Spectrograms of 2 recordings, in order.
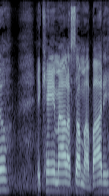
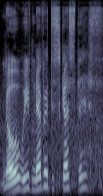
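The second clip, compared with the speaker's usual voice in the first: gentle, hushed, very soft, pitched-up voice; 5 semitones higher, 4 dB quieter than usual. Retelling what the father's wife said to him: imitating a very soft voice. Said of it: "in a very soft".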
